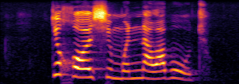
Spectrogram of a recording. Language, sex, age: Northern Sotho, female, 18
